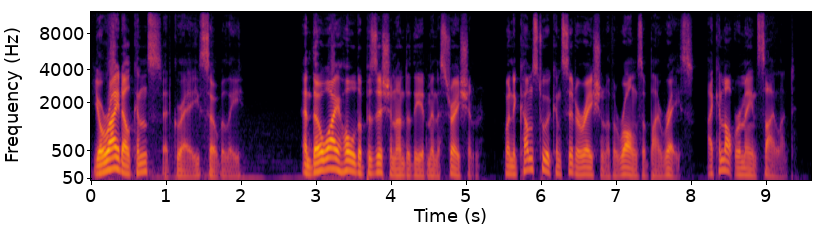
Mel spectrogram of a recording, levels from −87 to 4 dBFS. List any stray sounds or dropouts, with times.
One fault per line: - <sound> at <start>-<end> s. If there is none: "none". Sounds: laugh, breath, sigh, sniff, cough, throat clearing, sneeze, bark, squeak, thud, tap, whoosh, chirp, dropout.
none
